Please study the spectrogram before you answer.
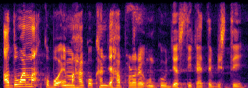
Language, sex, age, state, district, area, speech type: Santali, male, 45-60, Odisha, Mayurbhanj, rural, spontaneous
